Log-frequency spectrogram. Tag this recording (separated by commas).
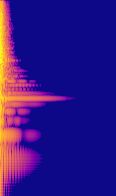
Drum, Snare drum, Musical instrument, Percussion, Music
